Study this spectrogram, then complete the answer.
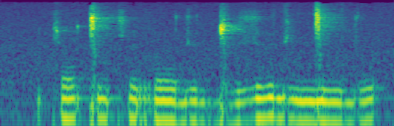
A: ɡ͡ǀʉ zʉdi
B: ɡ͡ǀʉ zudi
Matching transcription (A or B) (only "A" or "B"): A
